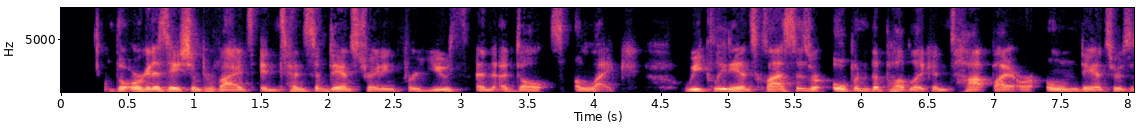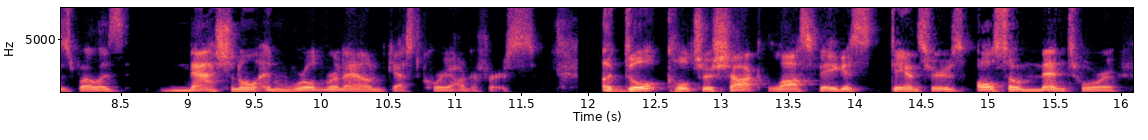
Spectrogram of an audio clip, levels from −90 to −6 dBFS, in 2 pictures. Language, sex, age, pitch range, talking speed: English, male, 20-39, 110-140 Hz, 155 wpm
